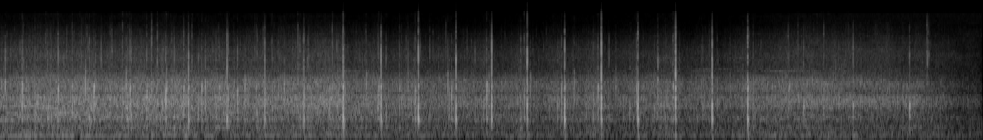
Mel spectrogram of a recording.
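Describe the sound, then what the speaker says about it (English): Sustained audience applause in a large arena at a commencement ceremony, honoring the musicians, steady and full with a few sharper individual claps standing out near the end. "Let's give them a round of applause."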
